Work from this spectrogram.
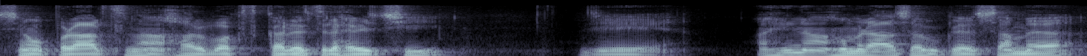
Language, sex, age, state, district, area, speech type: Maithili, male, 60+, Bihar, Samastipur, urban, spontaneous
